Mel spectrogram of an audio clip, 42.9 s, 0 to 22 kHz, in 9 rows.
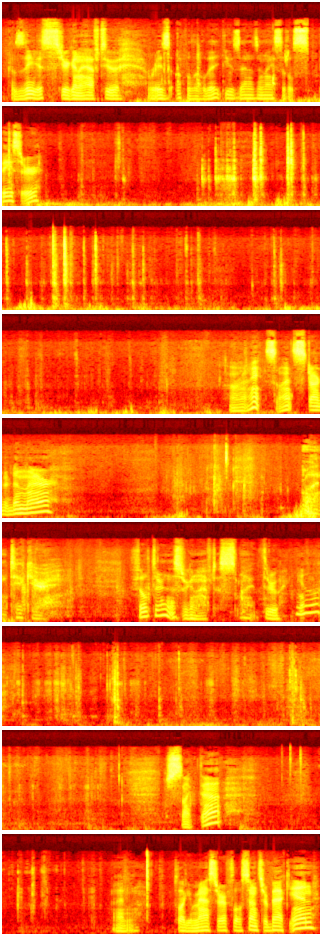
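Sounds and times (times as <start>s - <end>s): parts rubbing and scraping: 26.5s - 36.6s, 37.5s - 40.6s.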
